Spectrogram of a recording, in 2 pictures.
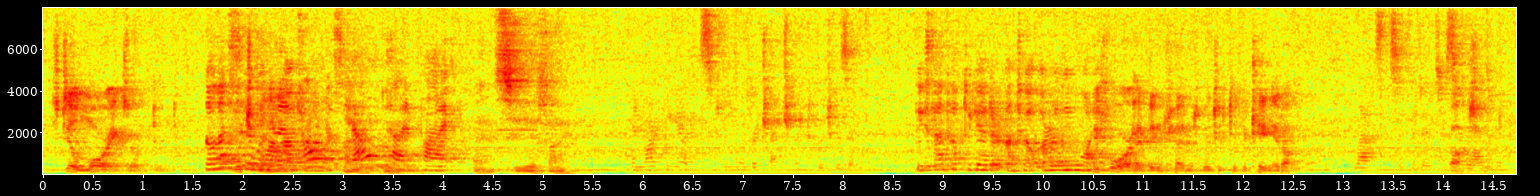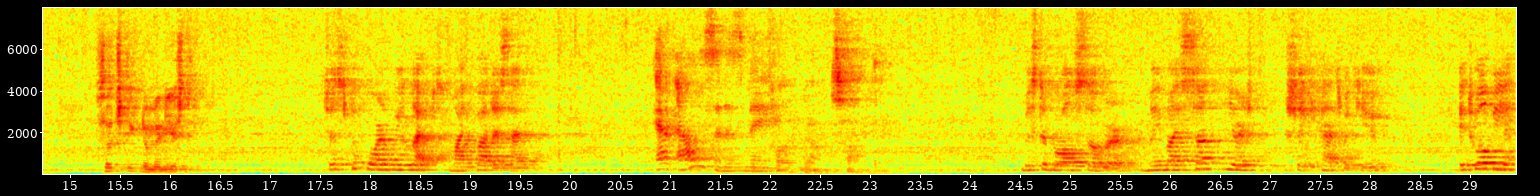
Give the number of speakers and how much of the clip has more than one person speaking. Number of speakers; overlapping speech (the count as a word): five, about 14%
